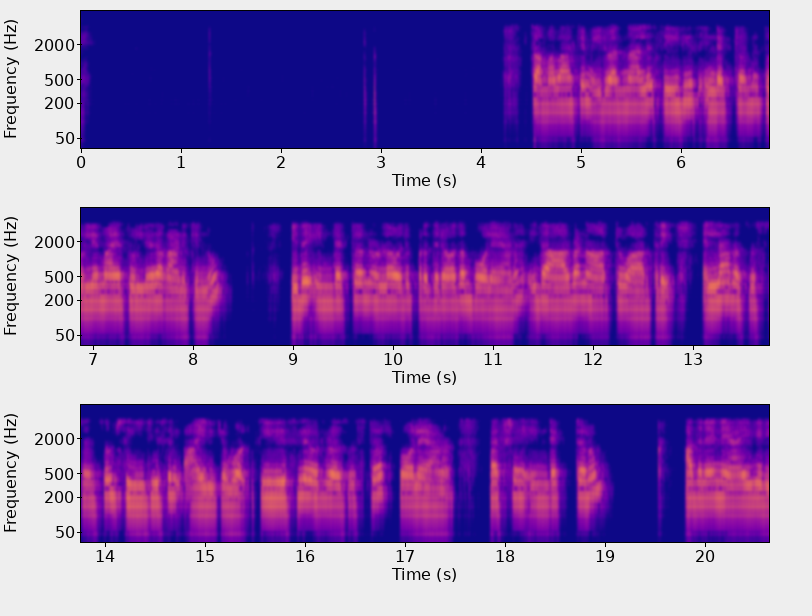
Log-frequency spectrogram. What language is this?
Malayalam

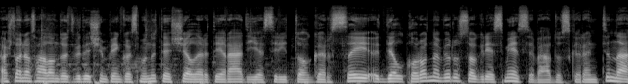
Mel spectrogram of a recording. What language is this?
Lithuanian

